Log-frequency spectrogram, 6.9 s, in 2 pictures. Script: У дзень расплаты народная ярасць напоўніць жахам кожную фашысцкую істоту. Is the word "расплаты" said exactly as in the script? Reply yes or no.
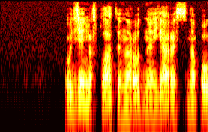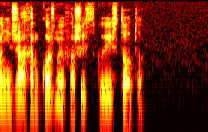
yes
